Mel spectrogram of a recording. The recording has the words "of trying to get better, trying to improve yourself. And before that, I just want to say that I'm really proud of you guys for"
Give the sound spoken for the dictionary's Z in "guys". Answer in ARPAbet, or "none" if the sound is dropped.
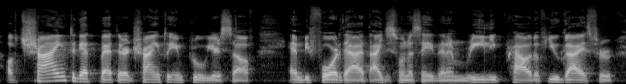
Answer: S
